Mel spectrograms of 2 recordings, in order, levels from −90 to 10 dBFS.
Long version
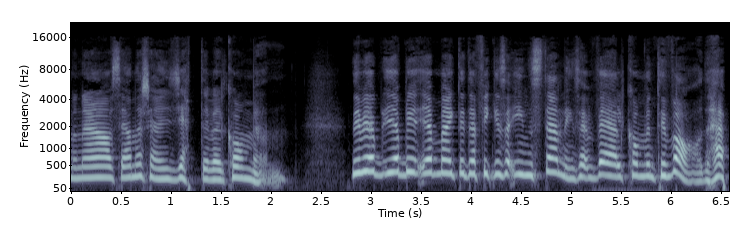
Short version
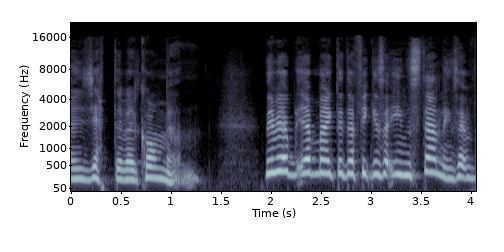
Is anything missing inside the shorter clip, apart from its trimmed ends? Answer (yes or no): yes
